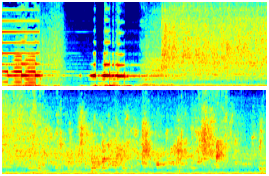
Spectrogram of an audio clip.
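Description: Running tap water as a woman washes her face in a bathroom, in a drama scene. A few knocks come first, then an even, hissing flow of water holds steady to the end over a low hum.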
